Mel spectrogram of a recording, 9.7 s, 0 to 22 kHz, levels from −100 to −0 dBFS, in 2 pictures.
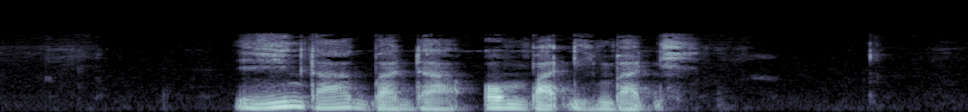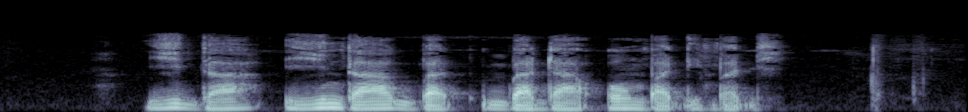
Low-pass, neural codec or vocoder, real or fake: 7.2 kHz; none; real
